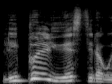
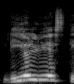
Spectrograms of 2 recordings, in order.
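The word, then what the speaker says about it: RLUSD: 전망이 됩니다 자 형님들 rl usd 이거 이거 뭐라고 읽어야 된다 그랬죠 리플 usd고 읽는 겁니다 리얼 usd 이거 아닙니다 갈링하우스가 그 암스테르담에서 스테이블코인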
